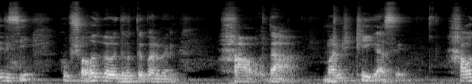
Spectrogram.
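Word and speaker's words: 好的: জন্য খুবই এখানে চমৎকার প্রমদভাবে আমি এখানে বাংলা উচ্চারণটা দিয়ে দিছি খুব সহজভাবে ধরতে পারবেন হাউ দা মানে ঠিক আছে হাউ দা মানে ঠিক আছে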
